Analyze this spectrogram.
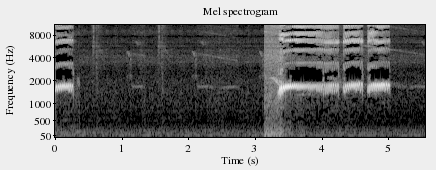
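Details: A female white-cheeked laughingthrush calls ro: after the tail of an earlier note and a long silence, a loud nasal note rises sharply, then holds flat and buzzy in three broken sections.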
